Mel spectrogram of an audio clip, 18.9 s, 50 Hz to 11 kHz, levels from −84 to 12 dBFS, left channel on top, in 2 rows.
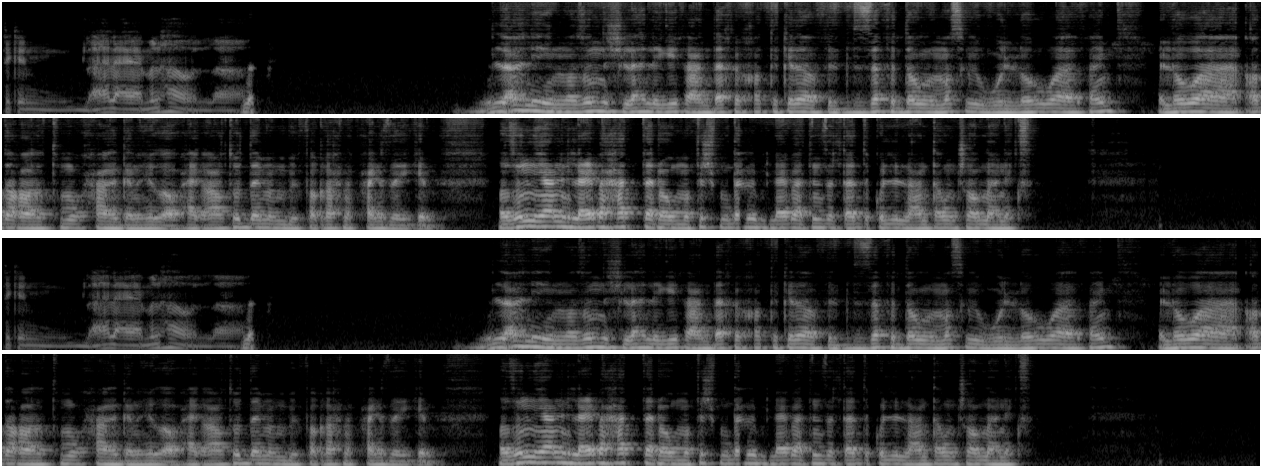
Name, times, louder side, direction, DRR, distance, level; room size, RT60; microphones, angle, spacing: voice 1, 0.0-1.8, left 3 dB, 45° left, 5.4 m, -41 dB
voice 2, 3.5-17.2, left 2 dB, 70° left, 7.4 m, -28 dB
head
